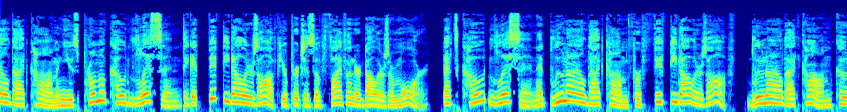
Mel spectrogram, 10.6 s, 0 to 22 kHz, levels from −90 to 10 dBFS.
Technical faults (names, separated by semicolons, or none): none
